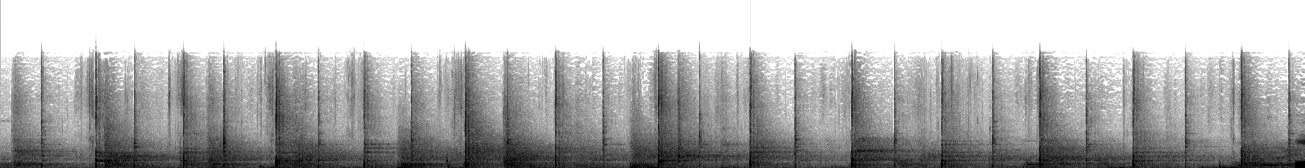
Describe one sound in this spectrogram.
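Badminton rackets strike a shuttlecock in a quick rally, echoing in a large hall.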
